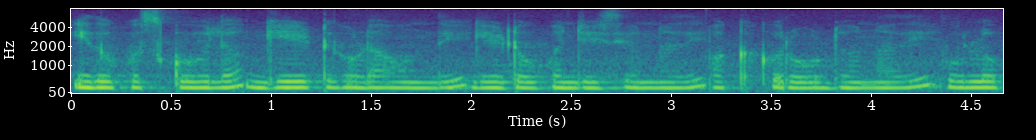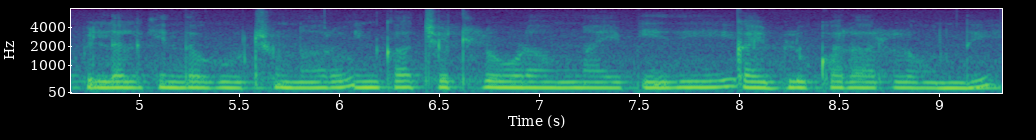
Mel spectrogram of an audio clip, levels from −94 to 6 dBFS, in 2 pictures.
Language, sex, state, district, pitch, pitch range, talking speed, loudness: Telugu, female, Telangana, Karimnagar, 210 Hz, 200-215 Hz, 180 wpm, -17 LUFS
